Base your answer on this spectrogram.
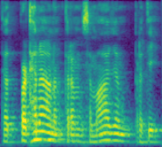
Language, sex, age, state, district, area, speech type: Sanskrit, male, 60+, Telangana, Karimnagar, urban, spontaneous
